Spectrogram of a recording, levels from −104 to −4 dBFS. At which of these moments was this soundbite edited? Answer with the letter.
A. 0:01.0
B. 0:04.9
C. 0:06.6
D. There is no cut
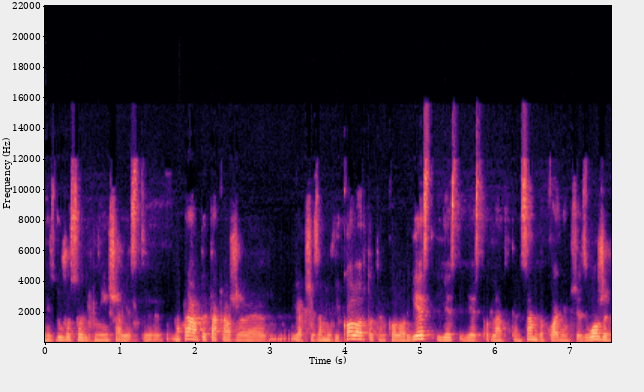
D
